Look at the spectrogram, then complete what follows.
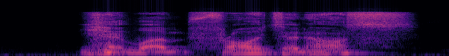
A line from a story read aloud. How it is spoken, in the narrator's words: said the commercial with a husky laugh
